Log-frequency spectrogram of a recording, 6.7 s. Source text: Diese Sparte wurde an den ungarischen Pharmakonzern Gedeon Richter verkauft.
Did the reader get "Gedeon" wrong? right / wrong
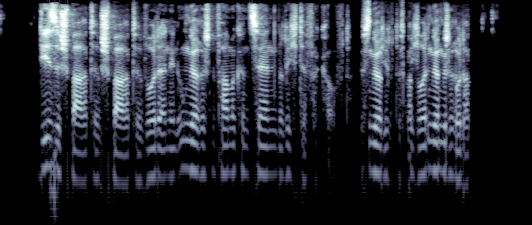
wrong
